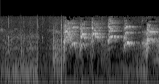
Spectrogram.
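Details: Long-coated chinchilla Chihuahua puppy, a male, barking indoors while its owner tells it not to bark; a quick run of high, bright yips repeated about three times a second, after a soft muffled start.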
